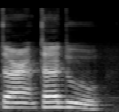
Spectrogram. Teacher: an ta'tadu wa ta'awanu 'alal birri wat taqwa. Ta'tadu, nun sukun bertemu dengan ta, samar disertai dengan dengung.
